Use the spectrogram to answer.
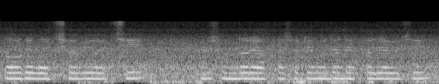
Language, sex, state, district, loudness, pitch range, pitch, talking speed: Odia, female, Odisha, Nuapada, -13 LUFS, 265-275 Hz, 270 Hz, 125 wpm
